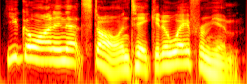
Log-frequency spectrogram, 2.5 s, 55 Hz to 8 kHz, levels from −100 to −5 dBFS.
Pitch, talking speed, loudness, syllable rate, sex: 175 Hz, 290 wpm, -16 LUFS, 5.6 syllables/s, male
